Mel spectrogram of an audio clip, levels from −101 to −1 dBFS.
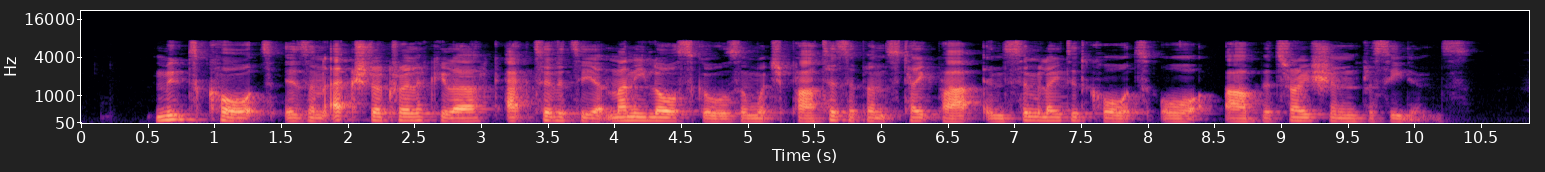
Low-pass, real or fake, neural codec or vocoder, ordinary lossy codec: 7.2 kHz; real; none; none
